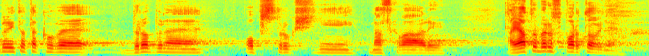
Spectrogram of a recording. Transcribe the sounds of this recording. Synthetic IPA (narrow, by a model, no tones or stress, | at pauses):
bɪlɪt̪ot̪akovɛːd̪ɾobnɛː | ʔopst̪ɾukt͡ʃɲiːnasxvaːlɪ | ʔa̰jaːt̪obɛɾuspoɾt̪ovɲɛ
